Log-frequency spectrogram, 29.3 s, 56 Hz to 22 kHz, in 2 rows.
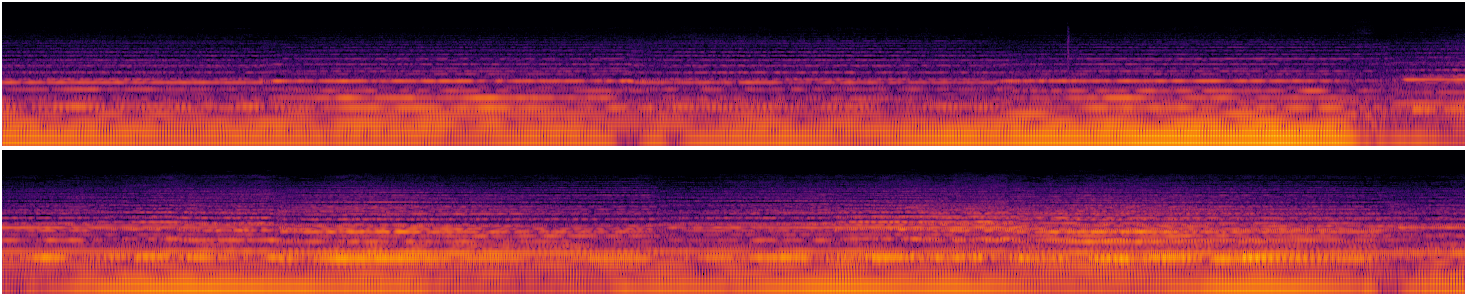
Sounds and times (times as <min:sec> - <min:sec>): Music: 0:00.0 - 0:29.2.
